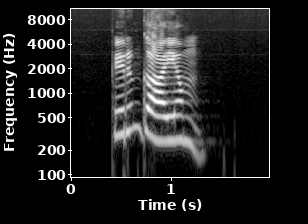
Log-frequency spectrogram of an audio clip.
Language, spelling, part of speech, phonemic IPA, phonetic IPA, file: Tamil, பெருங்காயம், noun, /pɛɾʊŋɡɑːjɐm/, [pe̞ɾʊŋɡäːjɐm], Ta-பெருங்காயம்.ogg
- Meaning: 1. asafoetida 2. asafoetida, the resinous product of Ferula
